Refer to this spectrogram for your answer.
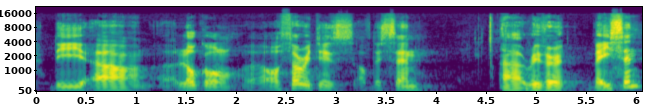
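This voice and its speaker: A man with a French accent talks at a very slow pace, his intonation fairly even and his loudness swinging widely. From France. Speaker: water organization official. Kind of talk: press conference answer. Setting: stage with audience. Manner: halting.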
